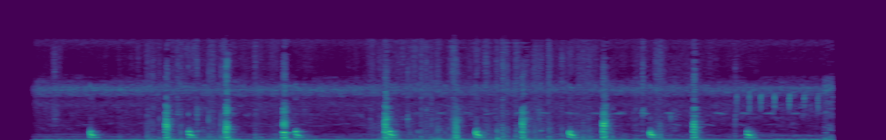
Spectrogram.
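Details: Watercock giving a series of hollow, resonant booming notes repeated about every half second, over a steady low hum and a constant high-pitched electronic tone.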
